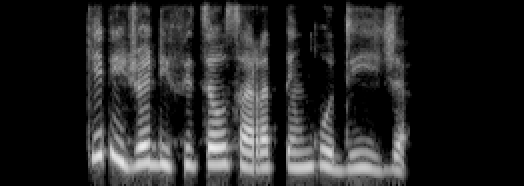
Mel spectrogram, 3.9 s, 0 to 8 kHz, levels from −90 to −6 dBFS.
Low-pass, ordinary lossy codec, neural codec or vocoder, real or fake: 7.2 kHz; Opus, 32 kbps; none; real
